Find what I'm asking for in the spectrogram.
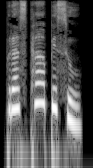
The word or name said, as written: ಪ್ರಸ್ಥಾಪಿಸು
